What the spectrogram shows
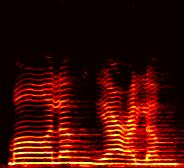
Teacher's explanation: میم کو کھینچیں گے ایک الف کے برابر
